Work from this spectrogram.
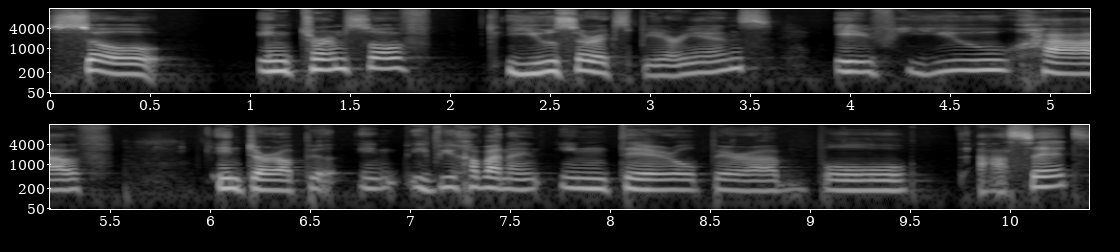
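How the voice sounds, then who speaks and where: On a very clean recording with a silent background, a woman with a Mexican accent speaks at a very slow pace, with medium pitch and ordinary pitch variation. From Mexico City. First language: Spanish. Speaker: VJ, art teacher and NFT creator. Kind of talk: podcast interview.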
